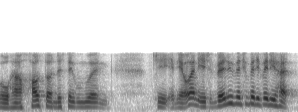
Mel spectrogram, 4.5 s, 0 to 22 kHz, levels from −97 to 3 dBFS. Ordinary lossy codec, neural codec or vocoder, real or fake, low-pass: none; codec, 16 kHz in and 24 kHz out, 0.6 kbps, FocalCodec, streaming, 2048 codes; fake; 3.6 kHz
